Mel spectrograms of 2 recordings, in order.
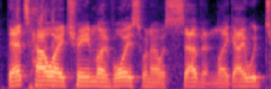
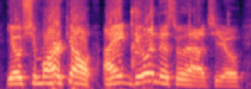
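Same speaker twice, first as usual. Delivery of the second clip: a touch higher and louder, hyped; excited call; 6 semitones higher, 6 dB louder than usual. Retold or imitated. Singer inviting Shamarco to sing, lightly hyped. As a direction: pull your buddy up with you. Imagined calling friend at wedding.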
